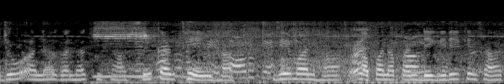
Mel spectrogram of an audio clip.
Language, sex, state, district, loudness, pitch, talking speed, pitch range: Chhattisgarhi, female, Chhattisgarh, Rajnandgaon, -16 LUFS, 220 Hz, 155 wpm, 210-245 Hz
